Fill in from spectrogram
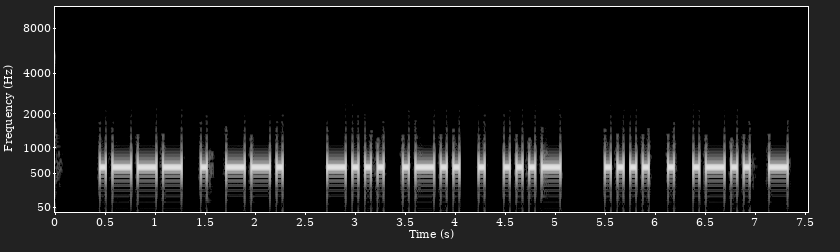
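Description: Morse code, heard as a keyed tone, about 19 wpm, 600 Hz. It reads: JEG BLEV HELT
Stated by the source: Slow (QRS) Morse practice at 18 wpm, CW med Gnister.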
